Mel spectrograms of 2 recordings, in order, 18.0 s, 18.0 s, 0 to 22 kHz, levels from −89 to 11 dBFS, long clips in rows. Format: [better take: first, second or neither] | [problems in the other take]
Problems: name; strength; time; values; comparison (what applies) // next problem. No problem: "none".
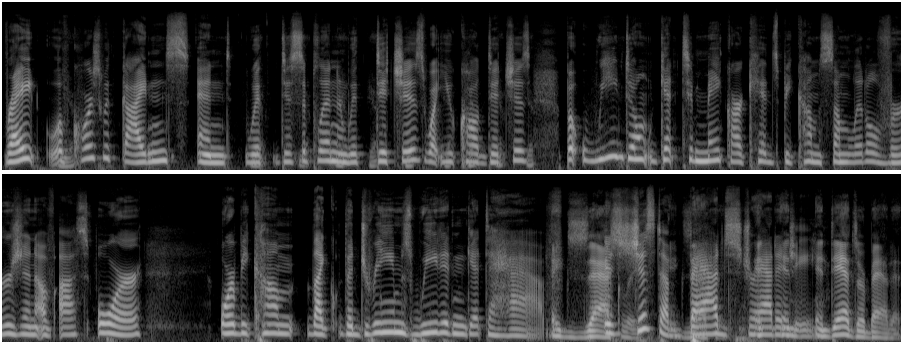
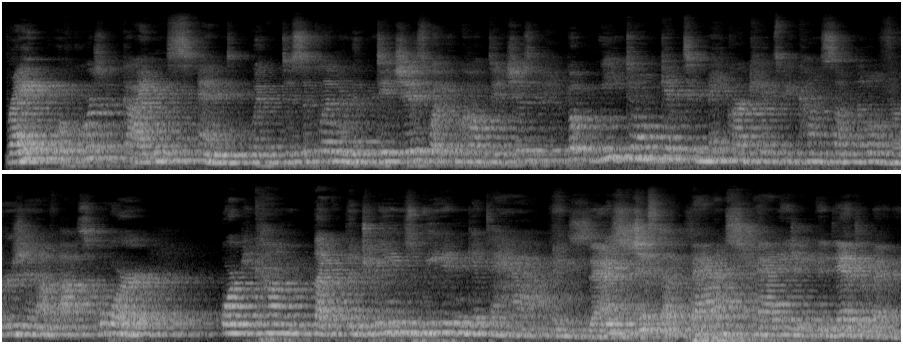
first | off-mic speech; far // room echo; strong; dies away in 1.9 s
